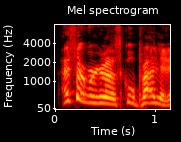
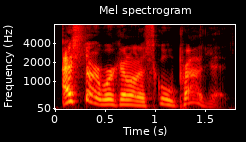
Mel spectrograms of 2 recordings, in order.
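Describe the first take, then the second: First: "started working" said higher, louder and fast, in disbelief; emphatic repeat. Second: Said in the usual way. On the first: Real, not acted. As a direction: repeat it with incredulous punch, quicker.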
